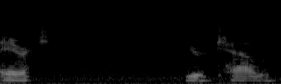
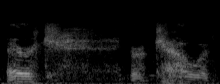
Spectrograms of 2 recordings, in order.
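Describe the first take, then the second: First: It is said calmly, with a smile. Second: It is yelled loudly and angrily.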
